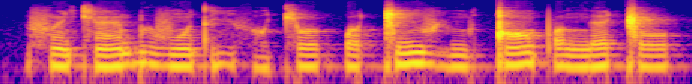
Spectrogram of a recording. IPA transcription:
fɛ̃cʰɛ̃ɓɯ võtʼi̤θɔ̤ cʰɤk͡pʌ ǁĩvi̤ mə̤ǃɔ̃pʼʌ ŋɛǁo

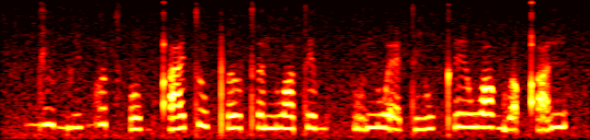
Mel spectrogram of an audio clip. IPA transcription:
di˥˩bi˩˥ ɡʊ˥˩t͡sʼo˩bqʼe˩˥tu˧ pʼə˧ʊ̯tʼə˧nwɒ˧te˧b kːṵ˧nwɛ̰˥˩ti˩˥w kʼe˥wɒ˥ ɡṵ˧qʼə̰˥n

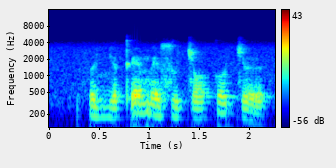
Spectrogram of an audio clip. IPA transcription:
θɤʎɐ kʼɛmɛsʷɛcɔ kocə

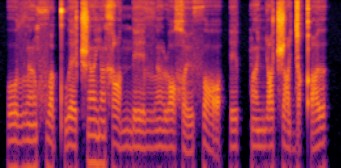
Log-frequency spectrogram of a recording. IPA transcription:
olːə̃xʷɑ kʷʼɛ t͡ʃə̃jə̃xɑ nːelːə̃ ɹɒχøθɒ | epːɐ̃ɲɑt͡ʃɑ ɟəqʼə

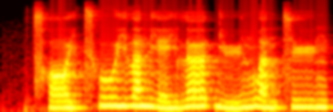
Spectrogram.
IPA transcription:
t͡sʰɔː˨jt͡sʰuː˥jlɐ˥nje˨j lœː˥t̚jyː˨˥nwɐ˧n t͡syː˥ŋ

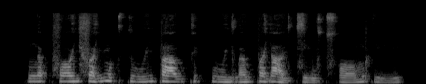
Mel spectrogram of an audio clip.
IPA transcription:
n̪ɐ˨p̚fɔː˨˧jfɐ˨˥jmʊ˨˥k̚ t̪uː˨˥jpaː˧w kɪ˧k̚puː˨jwɐ˧wpɐ˧j aː˨˩jt͡siː˨˩wt͡sʰɔː˨˥m kiː˨˧

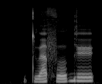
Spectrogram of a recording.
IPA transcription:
tʷa foɡø

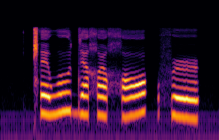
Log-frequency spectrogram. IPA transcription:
ǁɛwo dɛχœχɔ | fə˞

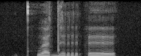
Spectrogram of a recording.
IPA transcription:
kʷʰadərʔɘ

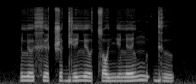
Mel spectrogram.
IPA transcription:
lʲɔxʲɐ t͡ʃɔɡʲe lʲɐʊ̯t͡sɔʊ̯nʲelel ŋɯʔɡʲɯ

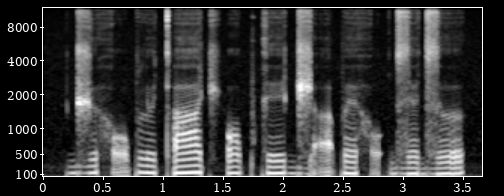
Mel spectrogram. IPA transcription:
d͡ʒʏhɔ̰p lʏtʼa t͡ʃʼɔpke d͡ʒa̰ pɛhɔ̰ʔd͡zɛd͡zə

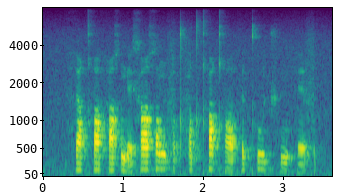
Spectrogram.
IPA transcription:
hɜ˥qʰɔ˥hɑ˥χ ŋɛ˩xɑ˥χɔ˥ŋ fə˩tˤfə˥tˤ qʰu˥qʰɔ˩hə˥ kʰu˥t͡ʃʰu˩hɛ˩f

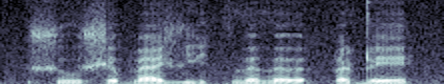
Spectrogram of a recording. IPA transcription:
ʃuʃəbæʒ jikðəðə | pæɖe

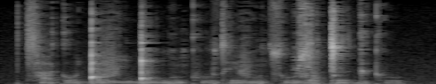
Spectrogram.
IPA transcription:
t͡sʰakoŋ͡ǃɐ viŋ͡ǃu ŋɡũ kʰutʰe vũt͡sʰuʑa ǀɘ ɡɨkʰu

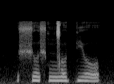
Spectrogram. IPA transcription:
ʃʊʃŋ͡ǀʊ pʲo

